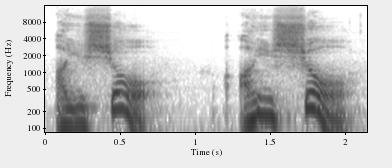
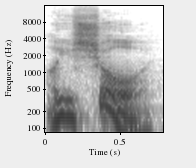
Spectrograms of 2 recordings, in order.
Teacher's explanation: We have a rising sound, and when we have a rising sound, it becomes more of a questioning or an uncertainty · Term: rising intonation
